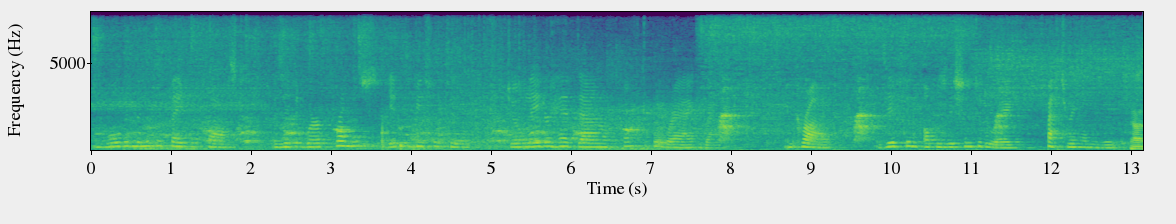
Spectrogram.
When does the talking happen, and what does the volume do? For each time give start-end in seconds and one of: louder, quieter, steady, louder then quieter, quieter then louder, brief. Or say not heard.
0.0-13.1 steady.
